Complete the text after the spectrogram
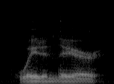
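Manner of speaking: rough guard voice, curt and commanding. Reading a story aloud, the guard tells them to wait, in a rough voice. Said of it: "the guard with a rough voice said".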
